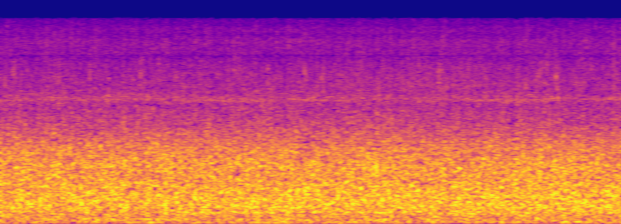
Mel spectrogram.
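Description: Wind blows steadily and strongly outdoors.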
